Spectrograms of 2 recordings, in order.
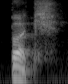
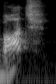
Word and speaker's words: Butch: Cassidy and Botch? Yes, Botch. It's pronounced Butch. It's Butch.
